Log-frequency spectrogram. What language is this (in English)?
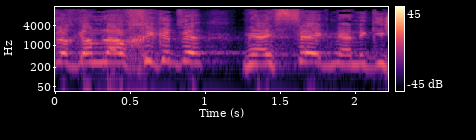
Hebrew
